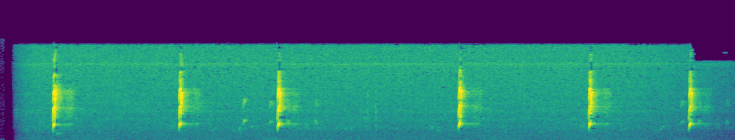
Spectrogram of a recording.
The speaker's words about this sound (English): First up is the black-headed grosbeak. The typical call is a sharp spink.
